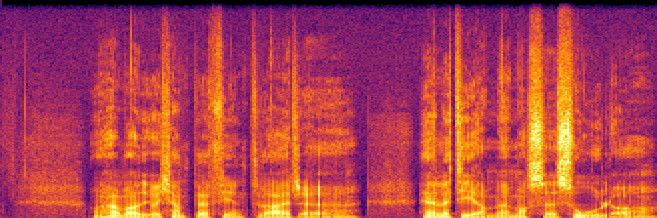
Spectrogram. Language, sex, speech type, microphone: Norwegian, male, spontaneous, Shure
